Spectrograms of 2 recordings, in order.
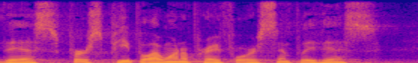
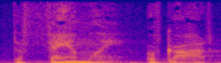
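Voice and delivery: barely voiced, breath only; whispered; 4 semitones lower, 7 dB quieter than usual. Real, not acted. Pastor to church, whispering after sharing grief. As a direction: let the words fall to a whisper.

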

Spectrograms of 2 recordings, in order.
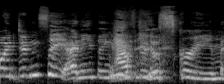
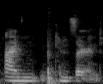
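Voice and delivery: deadpan; 7 semitones lower, 11 dB quieter than usual. Retold or imitated. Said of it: "she just deadpan".

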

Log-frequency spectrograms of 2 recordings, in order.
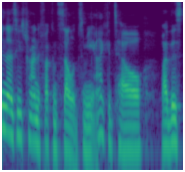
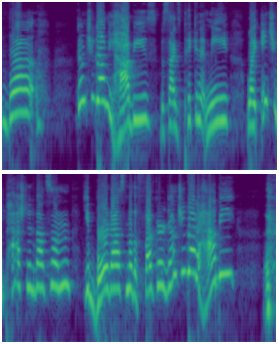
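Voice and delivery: mock exasperated outburst; 6 dB louder than usual. Retold snapping at bored boyfriend.

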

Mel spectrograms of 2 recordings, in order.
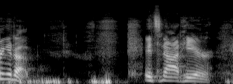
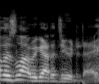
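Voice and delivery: ordinary delivery

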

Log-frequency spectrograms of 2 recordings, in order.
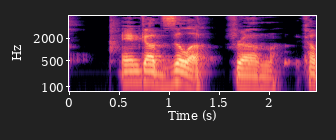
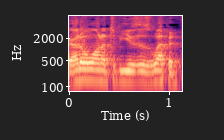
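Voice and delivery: fast quote; much faster than usual. Retold or imitated. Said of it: "And he's like".

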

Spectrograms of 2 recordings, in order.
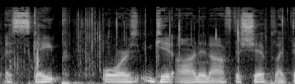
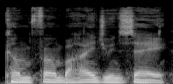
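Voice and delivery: ordinary talk

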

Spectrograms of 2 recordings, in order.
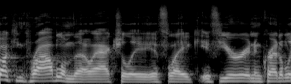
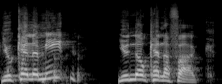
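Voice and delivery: mock Italian accent; 6 semitones higher, 3 dB louder than usual.

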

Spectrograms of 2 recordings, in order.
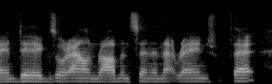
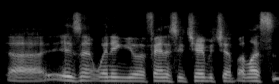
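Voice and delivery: ordinary talk

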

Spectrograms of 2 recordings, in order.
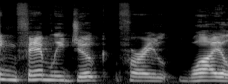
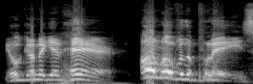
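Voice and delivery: loud, growly monster truck announcer; Guy Stuff voice; 6 dB louder than usual. Acted. Son jokes about the puberty book, Guy Stuff voice. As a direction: boom out the warning like an arena announcer. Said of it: "It's like a monster truck announcer".

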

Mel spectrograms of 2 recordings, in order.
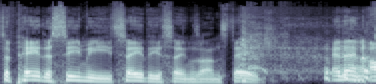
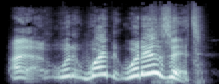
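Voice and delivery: mock shock; 11 semitones higher than usual. Improv discovery of strange part.

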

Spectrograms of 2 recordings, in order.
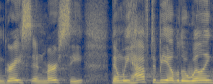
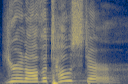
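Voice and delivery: higher, mock-shocked realisation; mock surprise; 9 semitones higher than usual. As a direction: fake gasp of discovery. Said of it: "You're like".

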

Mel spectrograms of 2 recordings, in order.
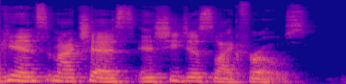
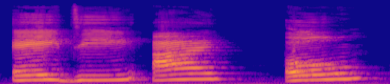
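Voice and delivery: letters spelled out slowly; slow spelling; 3 semitones higher, 3 dB louder, much slower than usual. Shown as a demonstration. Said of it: "write adios".

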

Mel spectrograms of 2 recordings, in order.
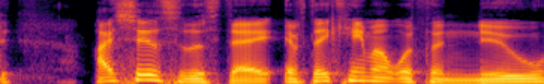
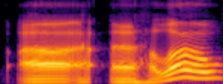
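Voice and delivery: incredulous hello. Retold or imitated. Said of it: "And I was like".

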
